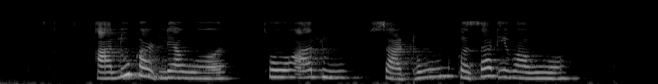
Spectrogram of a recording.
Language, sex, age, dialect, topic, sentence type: Marathi, female, 31-35, Varhadi, agriculture, question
